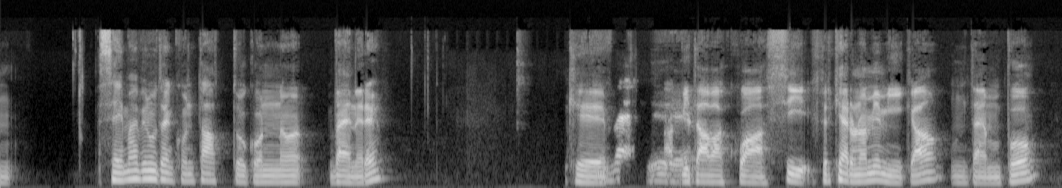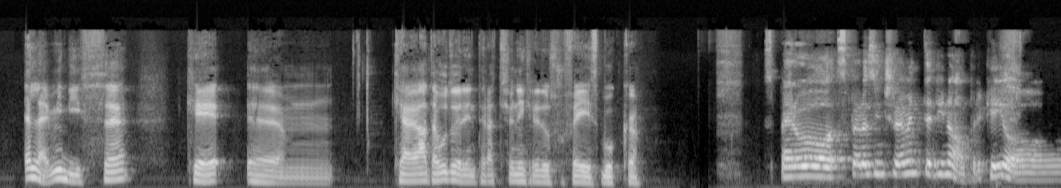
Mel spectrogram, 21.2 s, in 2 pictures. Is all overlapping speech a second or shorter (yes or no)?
yes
